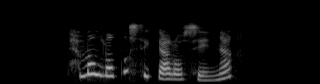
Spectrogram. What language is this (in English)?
Kabyle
